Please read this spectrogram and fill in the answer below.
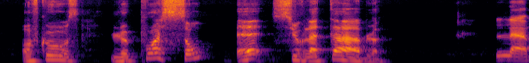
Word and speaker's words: poisson: I love that because in fact it's poisson. When it's double S, it's son, and when it one S is like as a Z, like poison. So Now, poisson is a fish, and before I poison is run a real quick, poison.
